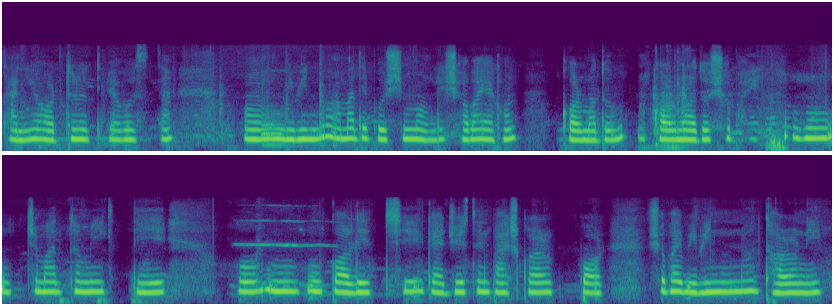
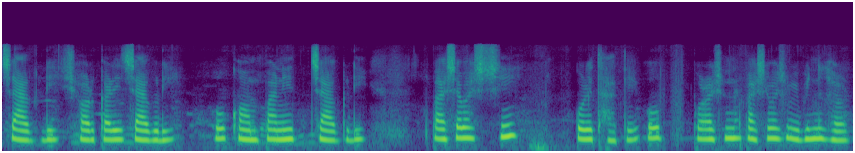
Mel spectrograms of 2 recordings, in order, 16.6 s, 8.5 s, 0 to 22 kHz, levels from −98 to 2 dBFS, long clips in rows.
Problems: constant background noise, background conversations at intervals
